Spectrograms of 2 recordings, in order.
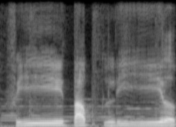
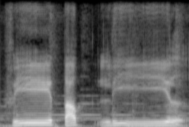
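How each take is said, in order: Both takes have the same delivery.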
